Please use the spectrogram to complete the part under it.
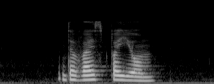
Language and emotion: Russian, neutral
